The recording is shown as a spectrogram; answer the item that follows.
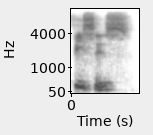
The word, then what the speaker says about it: physis: In Greek antiquity, they talk the physis. That's how they pronounce it.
